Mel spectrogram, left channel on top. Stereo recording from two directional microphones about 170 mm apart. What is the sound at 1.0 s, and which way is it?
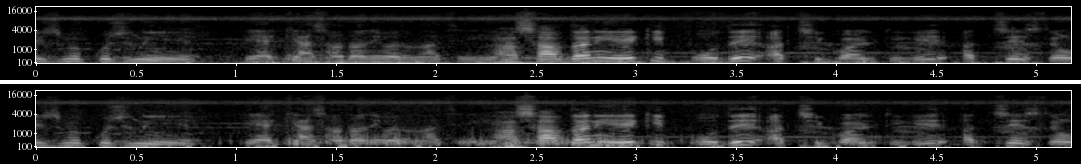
Speech, 20° left (ahead or behind).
